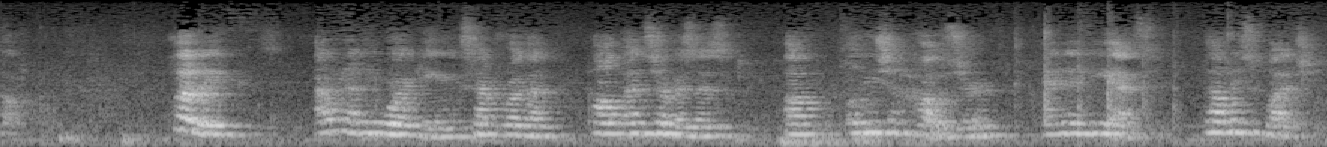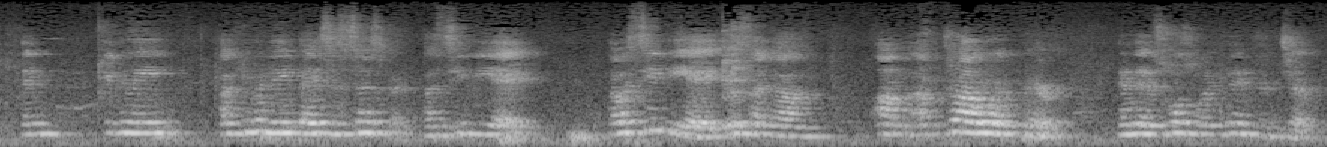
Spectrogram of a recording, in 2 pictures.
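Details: Ataxic dysarthria following a stroke; guest speaker giving a speech at a fundraiser.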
